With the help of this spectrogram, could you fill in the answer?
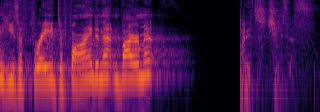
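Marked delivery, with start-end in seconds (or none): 3.0-3.9 hushed, breathy reveal of the name; whispered reveal. Acted. Preacher revealing it's Jesus, hushed whisper.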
